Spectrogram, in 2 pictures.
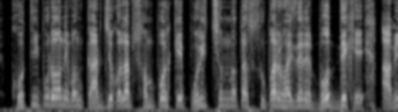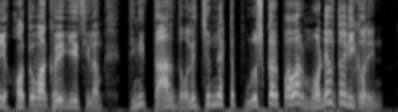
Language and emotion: Bengali, surprised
